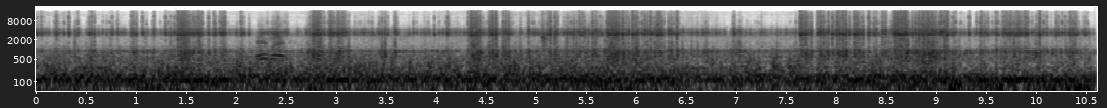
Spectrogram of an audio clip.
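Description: Wind buffeting the microphone of a camera mounted on the front of a road bike moving at speed, a loud, steady rumble with irregular gusts.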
